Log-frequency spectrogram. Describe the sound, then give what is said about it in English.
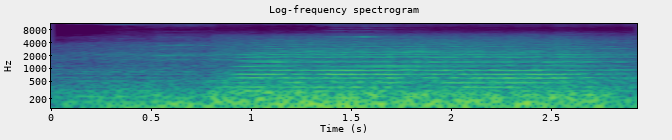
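A recording of a train horn outside a house, blaring with steady, layered harmonic tones over the deep rumble of a passing train, loud, with no voices. “Can you believe I had to resort to a recording of the train? Now it is the train outside my house, but no trains were coming when I was recording this episode.”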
